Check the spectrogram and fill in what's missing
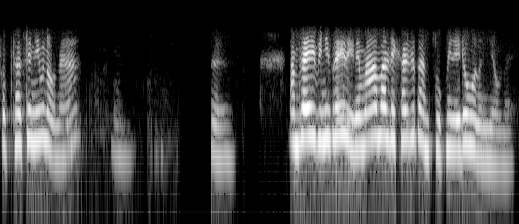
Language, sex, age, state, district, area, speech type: Bodo, female, 30-45, Assam, Chirang, urban, conversation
